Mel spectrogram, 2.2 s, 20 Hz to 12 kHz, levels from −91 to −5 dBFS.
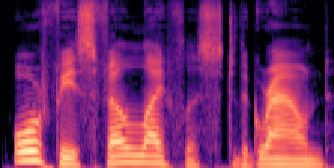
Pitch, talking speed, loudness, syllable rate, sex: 125 Hz, 160 wpm, -17 LUFS, 4.4 syllables/s, male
